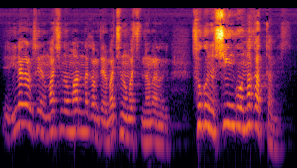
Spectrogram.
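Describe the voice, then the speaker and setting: An older man from Japan giving a lecture, halting with frequent fillers and lively asides. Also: sits high. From Wajima, Noto Peninsula, Japan.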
